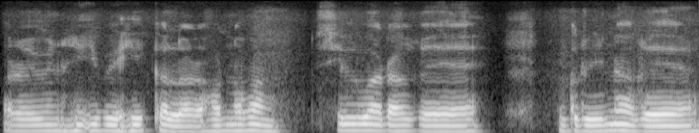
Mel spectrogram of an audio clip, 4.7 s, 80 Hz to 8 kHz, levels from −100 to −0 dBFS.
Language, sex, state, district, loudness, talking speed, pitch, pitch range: Chakma, female, Tripura, Unakoti, -15 LUFS, 155 wpm, 130 Hz, 125-140 Hz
